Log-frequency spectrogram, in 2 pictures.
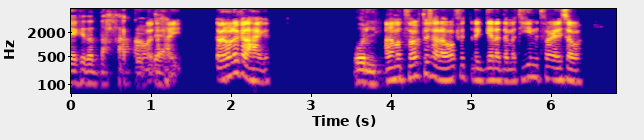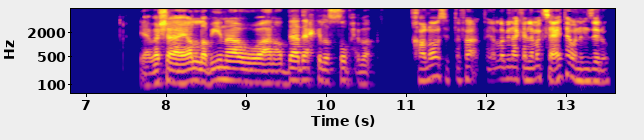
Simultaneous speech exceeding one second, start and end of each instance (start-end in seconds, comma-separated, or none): none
